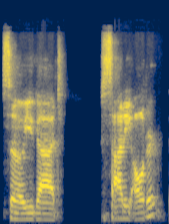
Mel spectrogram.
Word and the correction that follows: Sadie Adler: Sadie Adler.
